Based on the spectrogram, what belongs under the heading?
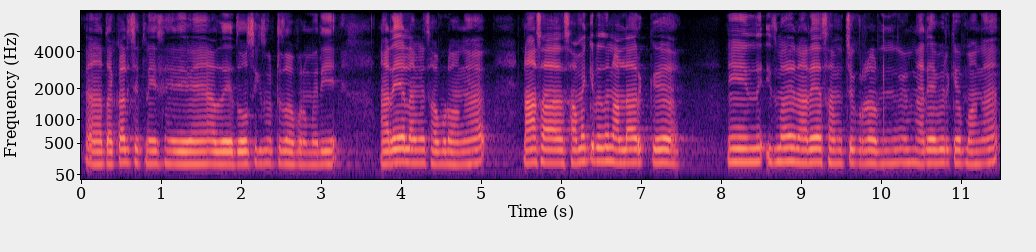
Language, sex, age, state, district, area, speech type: Tamil, male, 18-30, Tamil Nadu, Tiruchirappalli, rural, spontaneous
